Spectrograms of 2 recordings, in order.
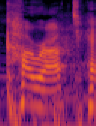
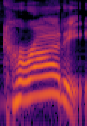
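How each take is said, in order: First: The word is said with Japanese pronunciation. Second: The word is said with English pronunciation. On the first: "in Japanese it's karate" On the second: "In English, it's karate"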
